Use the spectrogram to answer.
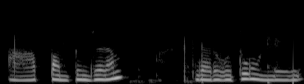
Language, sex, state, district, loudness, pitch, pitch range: Telugu, female, Telangana, Karimnagar, -31 LUFS, 210 Hz, 205-225 Hz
